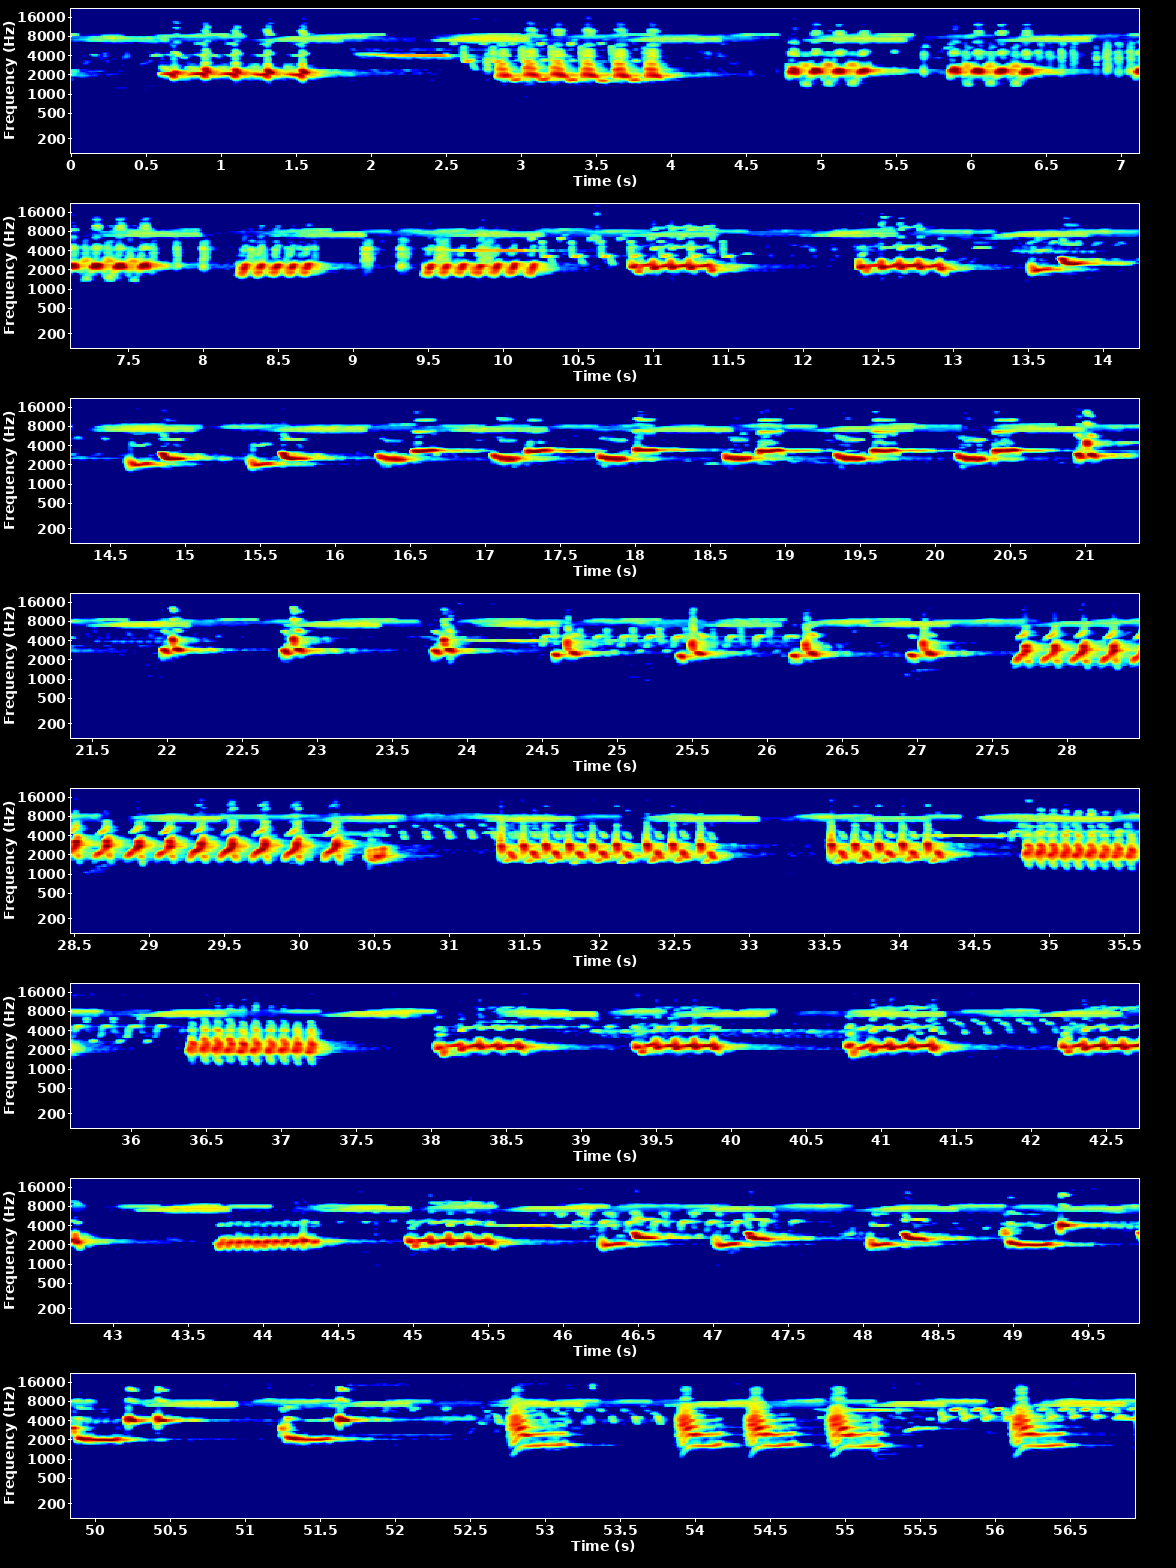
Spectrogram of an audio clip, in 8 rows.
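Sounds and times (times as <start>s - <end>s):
mockingbird singing: 0.6s - 4.2s, 4.8s - 11.7s, 12.4s - 21.3s, 45.0s - 56.9s
faint high chirping: 43.6s - 56.9s.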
